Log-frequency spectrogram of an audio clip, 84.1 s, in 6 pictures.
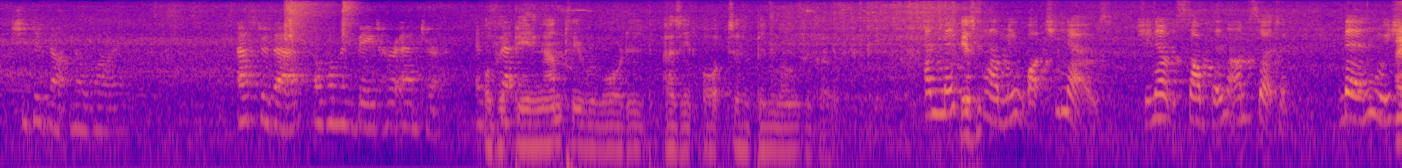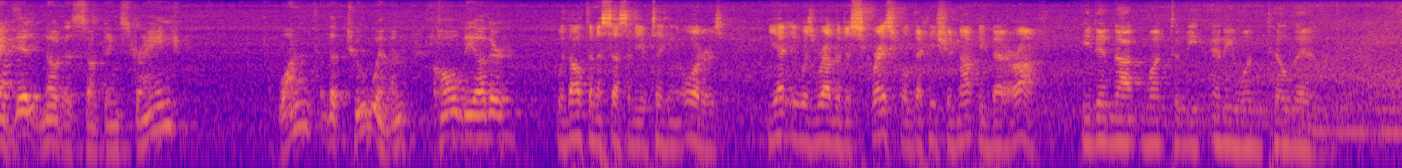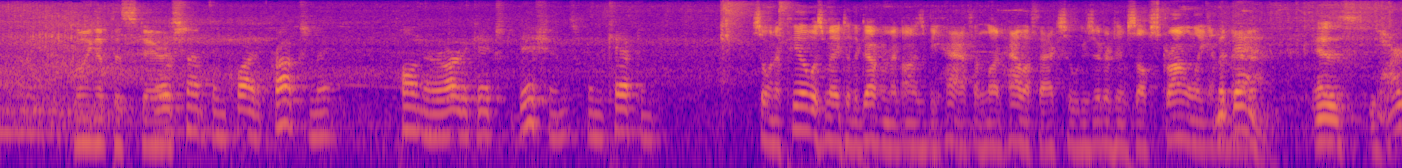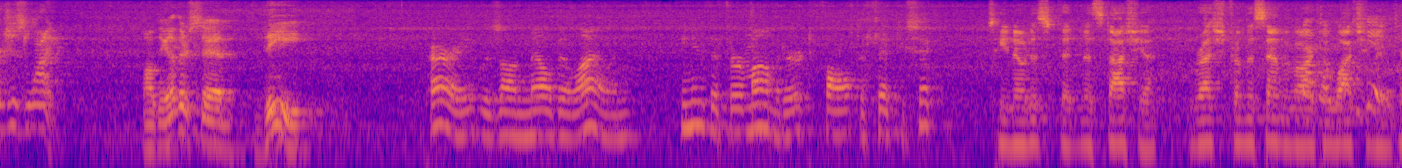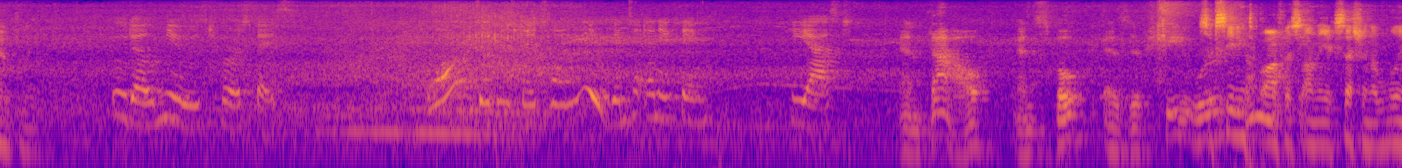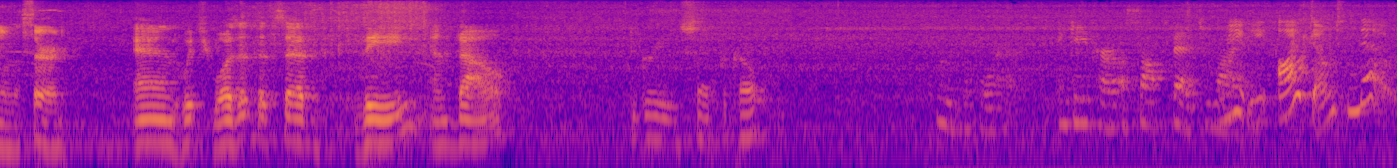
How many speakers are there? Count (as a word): seven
